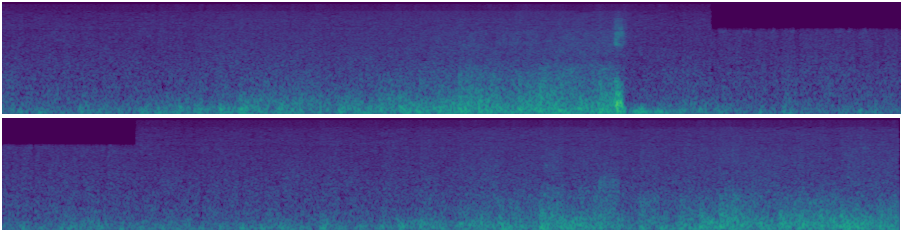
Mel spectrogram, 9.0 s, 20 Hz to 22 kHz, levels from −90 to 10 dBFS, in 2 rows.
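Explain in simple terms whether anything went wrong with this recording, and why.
Something did go wrong: a call bitrate drop from about 3.57 to 5.25 seconds. The connection briefly squeezed the audio into far fewer bits, so the speech loses its crisp top end and turns muffled and watery, then clears up again.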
